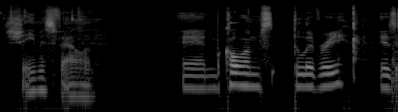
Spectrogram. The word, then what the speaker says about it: Seamus: That's Seamus Fallon. Oh, Seamus. Wow. I would have never guessed that. Yeah, Seamus is one of those names that doesn't look or it doesn't sound how it looks. Seamus Fallon.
